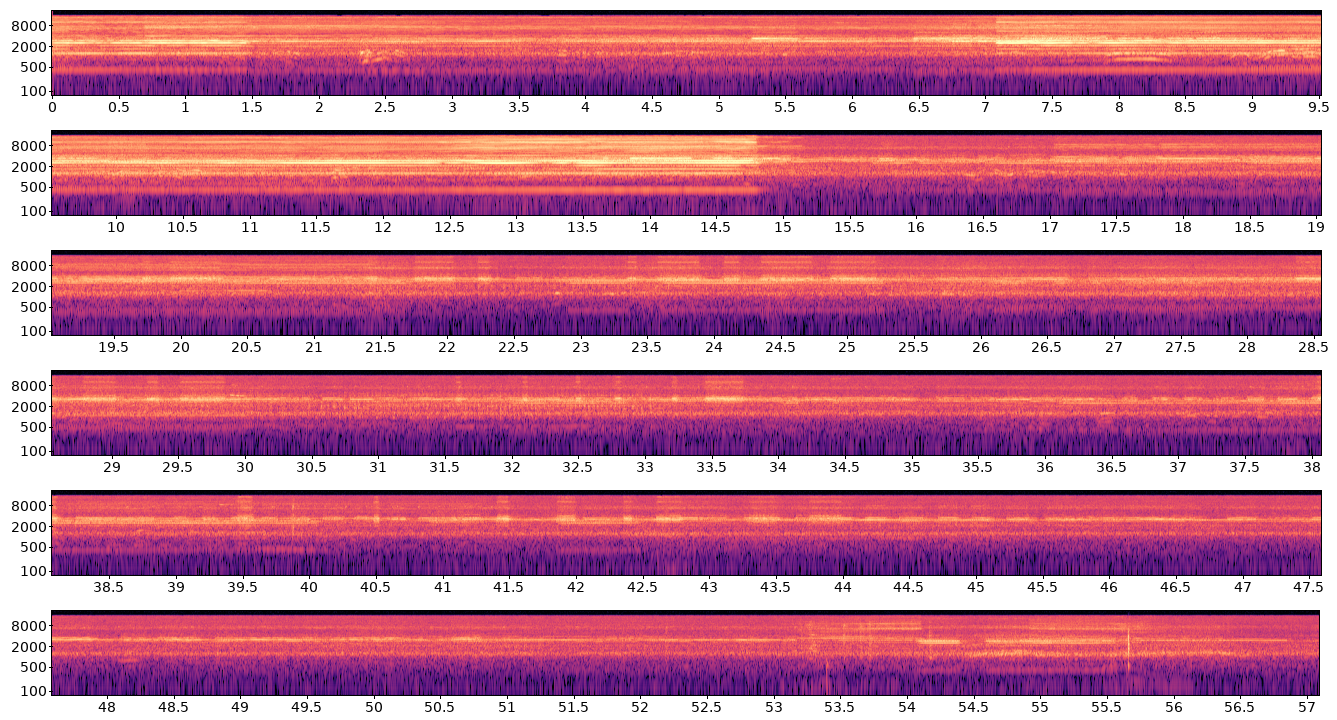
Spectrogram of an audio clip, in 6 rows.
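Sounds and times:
street traffic: 0.0s - 57.0s
vehicle horn: 0.0s - 57.0s.

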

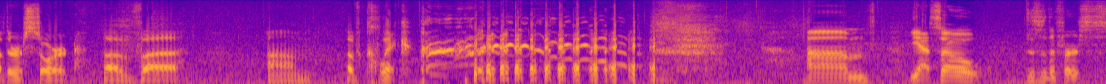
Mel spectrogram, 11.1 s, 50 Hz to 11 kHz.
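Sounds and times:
person laughing hard: 4.2s - 7.2s
breathy exhale: 6.6s - 8.0s.

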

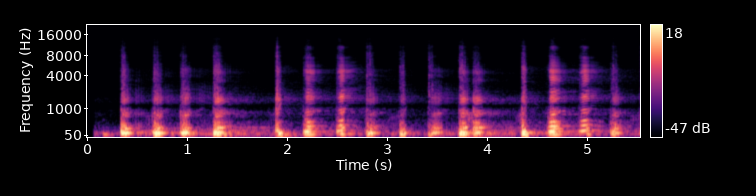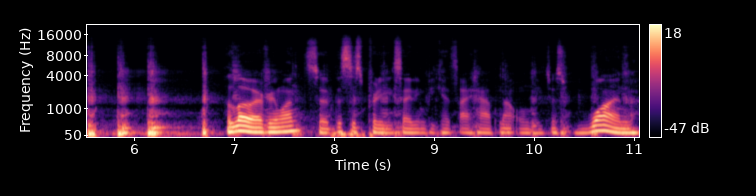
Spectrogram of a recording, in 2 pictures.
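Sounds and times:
bass harmonica rhythmic notes: 0.1s - 11.0s.

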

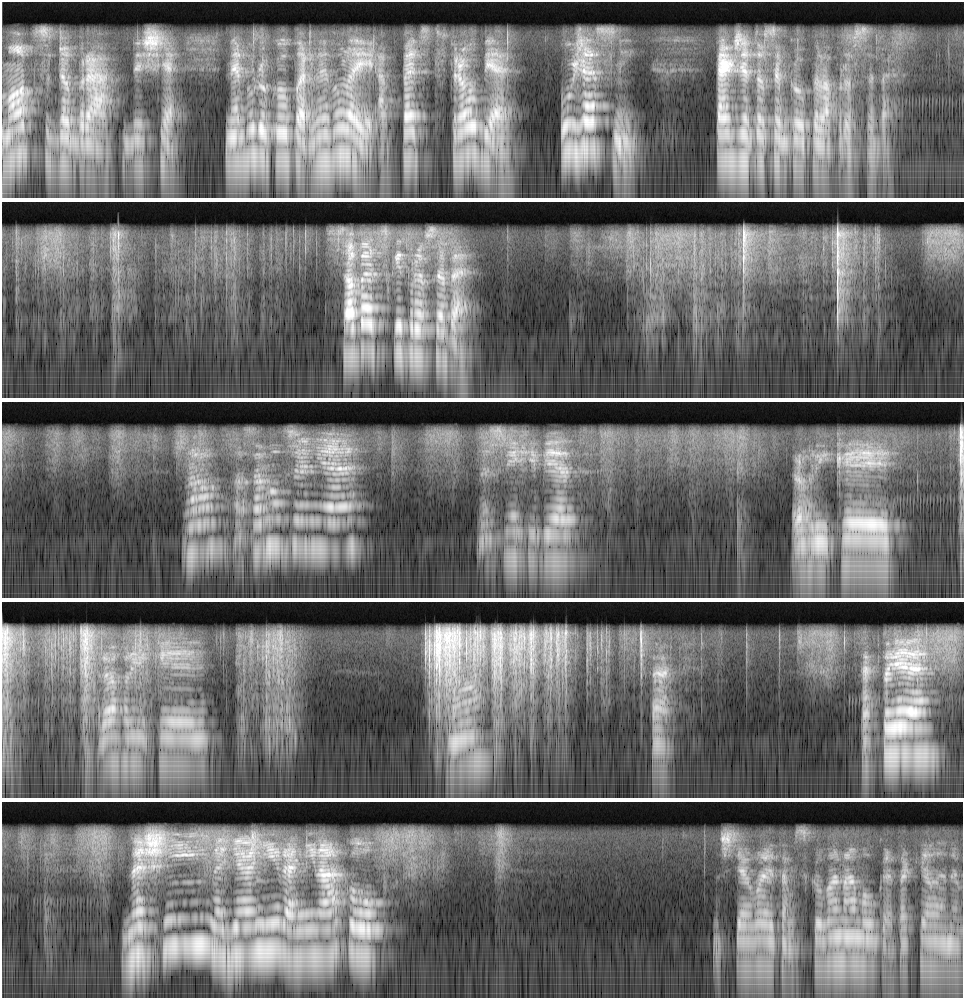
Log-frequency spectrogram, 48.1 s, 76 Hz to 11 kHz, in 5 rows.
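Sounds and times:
plastic bag rustling: 9.2s - 13.5s, 15.4s - 20.1s, 28.4s - 32.0s, 33.0s - 36.2s
plastic packaging crinkling: 9.4s - 13.1s, 15.8s - 18.6s, 28.4s - 32.0s, 33.0s - 37.4s.

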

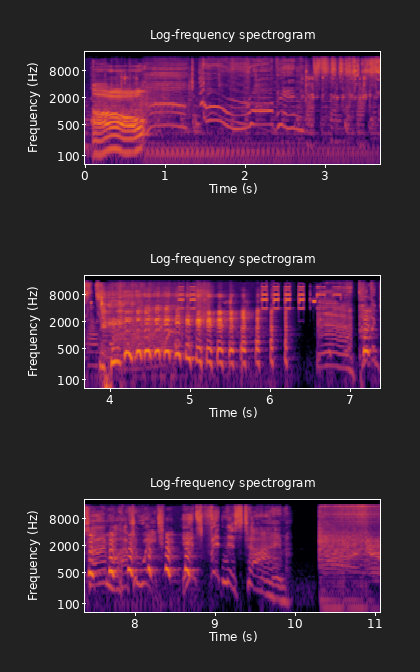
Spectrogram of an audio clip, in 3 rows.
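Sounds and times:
digital wristwatch beeping: 2.7s - 3.9s, 4.8s - 5.2s, 5.9s - 7.0s.

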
